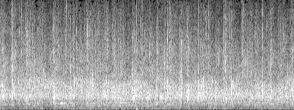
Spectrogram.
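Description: Loud, sustained applause from an audience, a dense steady wash of many hands clapping at once for several seconds, with no voices standing out.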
